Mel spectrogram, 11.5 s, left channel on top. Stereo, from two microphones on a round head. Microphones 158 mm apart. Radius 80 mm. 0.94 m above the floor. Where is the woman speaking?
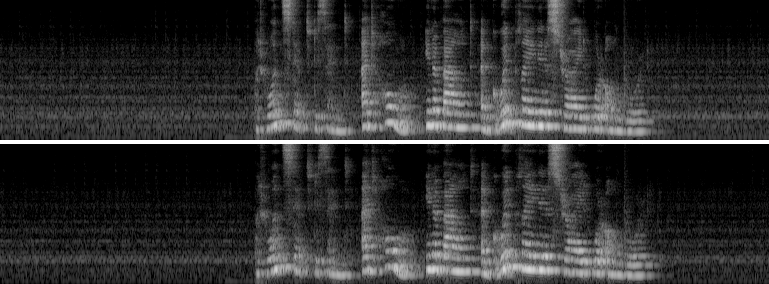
70° left (ahead or behind), 0.9 m.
